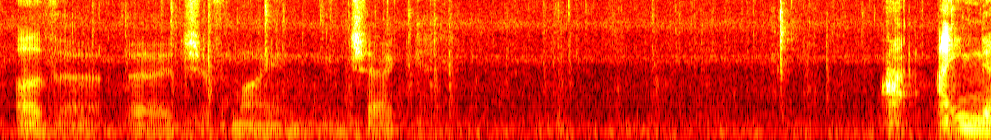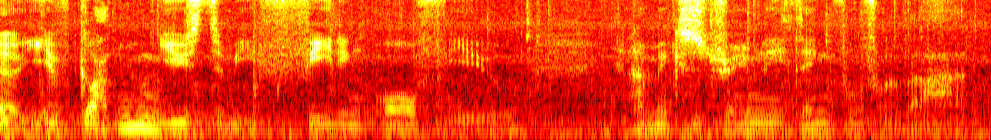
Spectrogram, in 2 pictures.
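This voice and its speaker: A man playing a flustered, secretly tender vampire lord in an ASMR roleplay, with a gravelly voice and a hesitant, sighing delivery. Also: on the low side, heavy background noise. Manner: hesitant, sighing, murmuring to himself. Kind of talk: ASMR boyfriend roleplay audio.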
